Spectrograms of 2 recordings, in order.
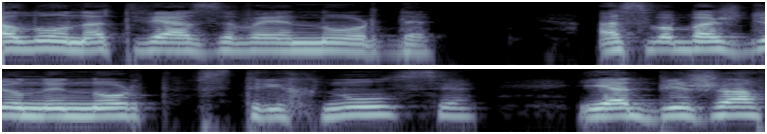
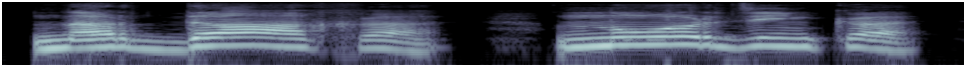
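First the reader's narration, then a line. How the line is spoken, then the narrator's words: Hostess crying out joyfully. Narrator (Russian): радостно вскрикнула хозяйка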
